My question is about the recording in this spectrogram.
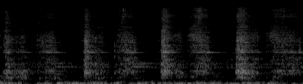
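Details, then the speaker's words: Anet E12 3D printer bed leveling, knob turned no more than 1/8 turn each time: soft rhythmic scraping of paper under the nozzle, dragging lightly without binding or catching; correct nozzle gap. "it is dragging, but it's not binding it up. I'm not grabbing the paper. I'm just very lightly holding the paper."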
